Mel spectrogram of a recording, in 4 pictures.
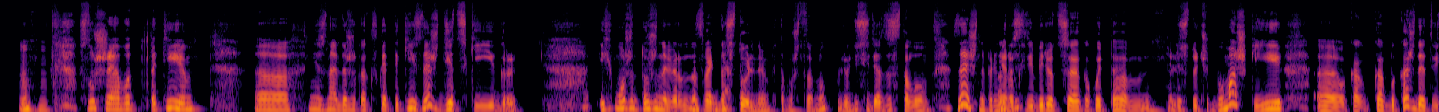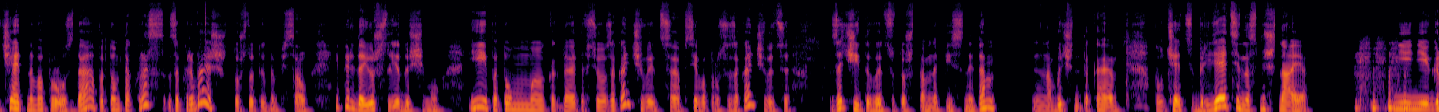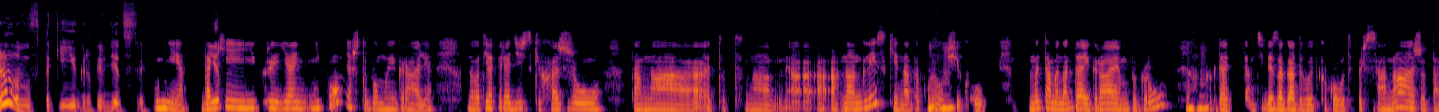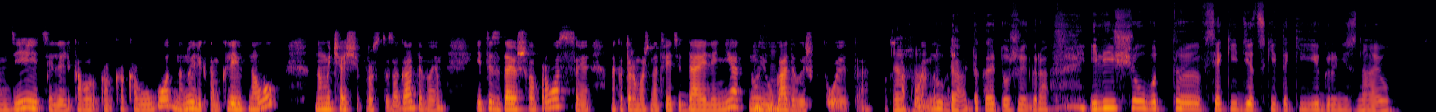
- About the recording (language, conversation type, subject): Russian, podcast, Почему тебя притягивают настольные игры?
- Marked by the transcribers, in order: tapping; chuckle; other background noise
